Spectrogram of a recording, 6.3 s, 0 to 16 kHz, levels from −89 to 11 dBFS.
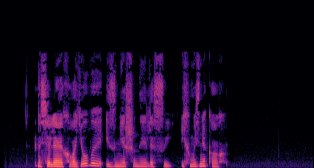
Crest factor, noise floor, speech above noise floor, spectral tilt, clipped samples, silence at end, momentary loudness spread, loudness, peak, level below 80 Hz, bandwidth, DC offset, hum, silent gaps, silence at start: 22 dB; -67 dBFS; 46 dB; -5 dB/octave; under 0.1%; 1.8 s; 16 LU; -22 LUFS; 0 dBFS; -68 dBFS; 11.5 kHz; under 0.1%; none; none; 0.7 s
